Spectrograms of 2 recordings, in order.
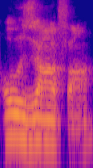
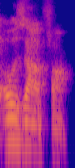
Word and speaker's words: aux enfants: So, je demande pardon aux enfants. So you have to say aux enfants.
